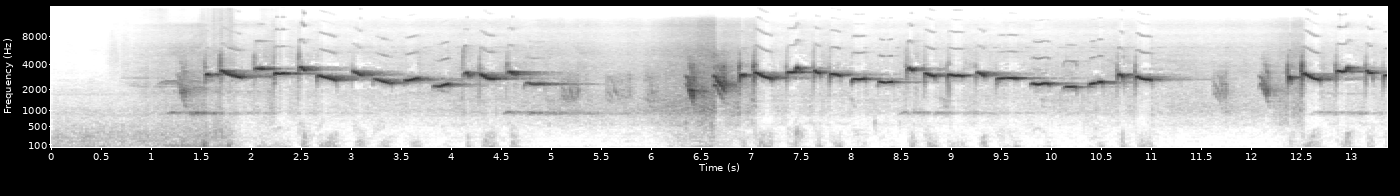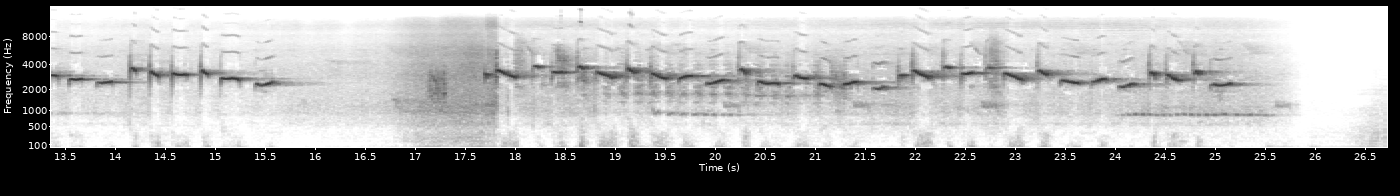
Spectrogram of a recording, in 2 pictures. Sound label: Puff throated babbler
